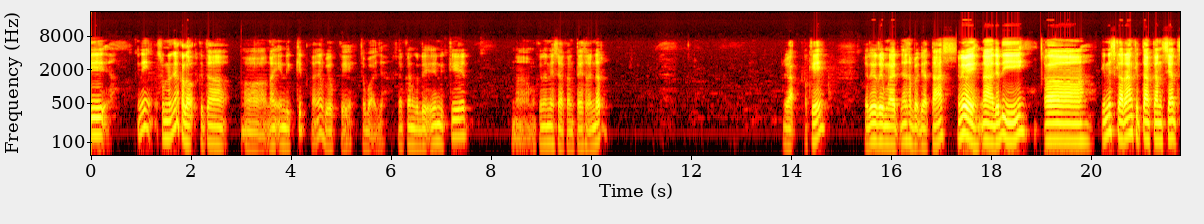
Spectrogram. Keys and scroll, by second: 2.2 t, 6.0 t, 6.2 r.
